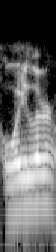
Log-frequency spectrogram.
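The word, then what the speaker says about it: Euler: the shapes meat um this this is pronounced Oiler Oiler theorem he's a famous mathematician he came up with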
